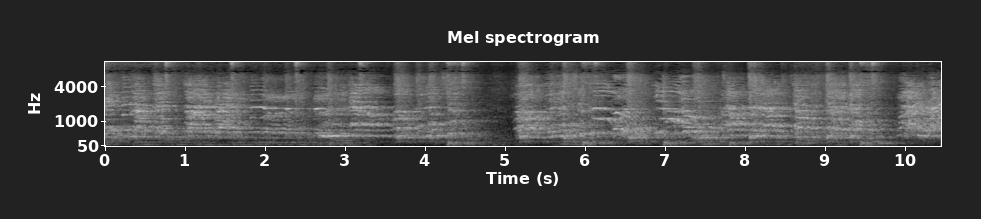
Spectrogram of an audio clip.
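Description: Mixed choir of men's and women's voices singing in harmony, with a brief lull about five seconds in.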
